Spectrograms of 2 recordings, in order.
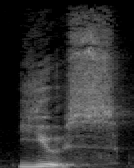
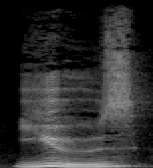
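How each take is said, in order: First: The word ends with an S sound. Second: The word ends with a Z sound. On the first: It is the noun meaning purpose or usefulness. "once pronounced with an S" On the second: It is the verb meaning to employ something. "then it's spelled with the Z sound"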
